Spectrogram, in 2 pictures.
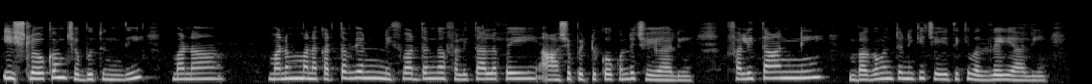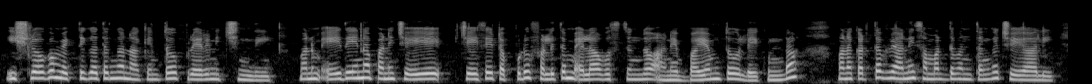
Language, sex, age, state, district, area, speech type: Telugu, female, 18-30, Telangana, Suryapet, urban, spontaneous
